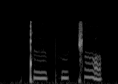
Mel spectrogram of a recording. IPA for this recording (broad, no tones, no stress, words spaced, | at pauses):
ǃɵːpʰu ǁɔ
